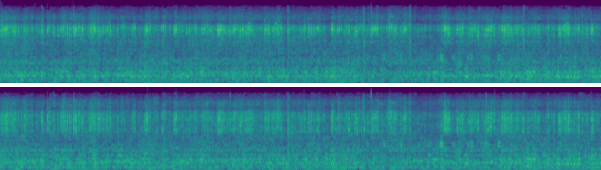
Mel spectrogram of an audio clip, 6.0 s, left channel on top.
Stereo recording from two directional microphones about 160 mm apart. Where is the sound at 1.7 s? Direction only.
35° right (ahead or behind).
